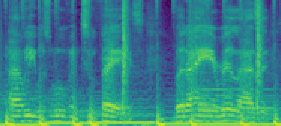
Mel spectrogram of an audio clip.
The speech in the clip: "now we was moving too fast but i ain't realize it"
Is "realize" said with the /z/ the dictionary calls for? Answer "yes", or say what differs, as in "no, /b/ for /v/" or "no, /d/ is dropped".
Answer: yes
